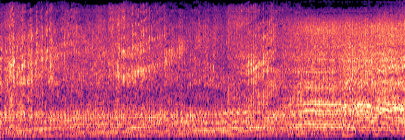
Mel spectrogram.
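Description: Dirt-track racing motorcycle engines running hard, several at once, their pitch rising and falling as the riders work the throttle.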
